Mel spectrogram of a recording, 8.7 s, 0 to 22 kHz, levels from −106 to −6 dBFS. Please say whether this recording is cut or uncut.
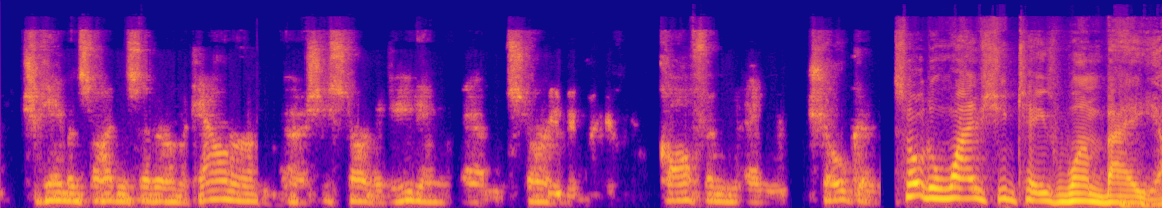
cut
